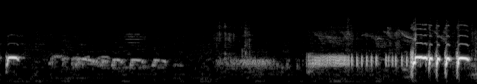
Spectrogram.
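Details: Local zebra dove, young and contest-ready. A soft descending series of notes is followed by a buzzy rolling trill, which builds into a loud, staccato burst at the end.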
